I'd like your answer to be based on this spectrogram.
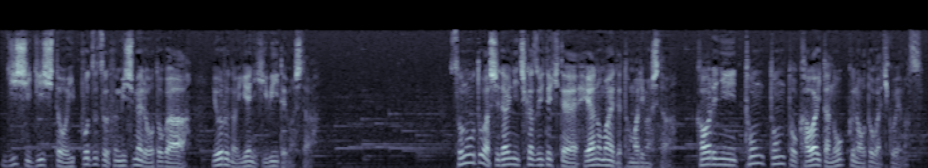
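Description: A man reading a first-person story aloud in a measured, quiet and melancholy way. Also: mid-range voice, lively intonation, soft background music. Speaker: narrator.

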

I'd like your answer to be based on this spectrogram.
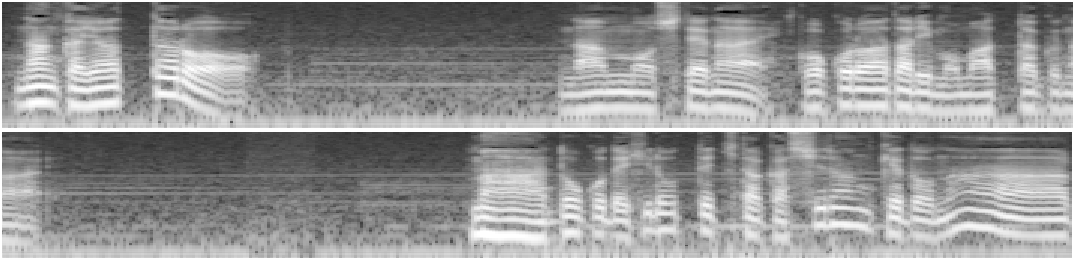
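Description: A man voicing a stern, fierce middle-aged mother, gruff and commanding. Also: lowish voice, a little hiss or hum.

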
